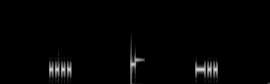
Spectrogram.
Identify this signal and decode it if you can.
Morse code, heard as a keyed tone, about 40 wpm, 700 Hz. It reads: H D
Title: Single Letters - Rapid-Fire 40wpm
